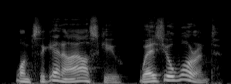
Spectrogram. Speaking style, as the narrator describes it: shouted the furious Peters

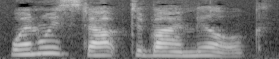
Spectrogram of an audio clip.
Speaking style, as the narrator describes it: the poor woman exclaimed

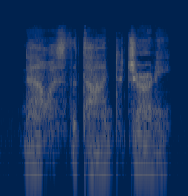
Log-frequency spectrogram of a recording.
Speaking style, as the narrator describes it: he whispered

